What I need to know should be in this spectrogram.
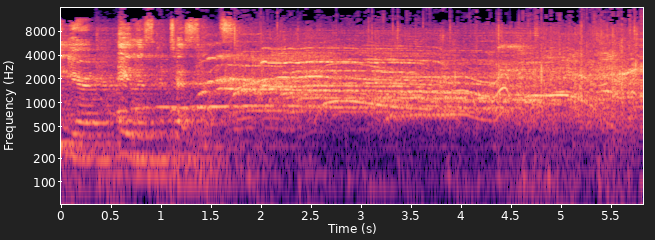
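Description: An audience cheers and screams loudly in a large hall.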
